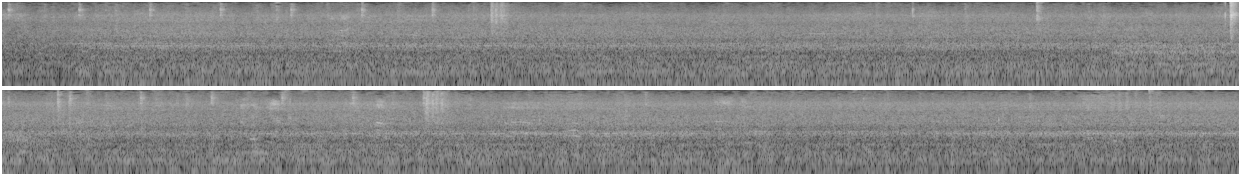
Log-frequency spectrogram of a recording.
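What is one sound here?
Tyres roll with a steady rumble on the road.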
